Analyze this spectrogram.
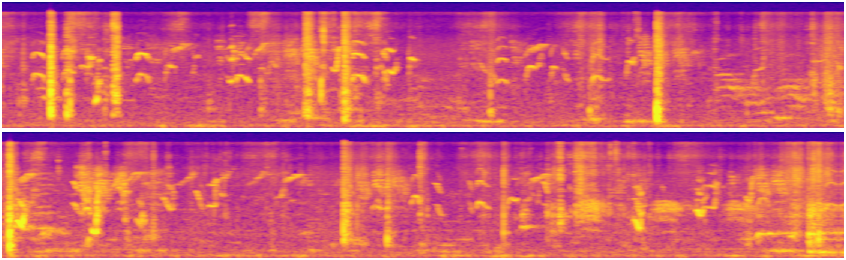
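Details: Several partridge chicks playing, giving many short, sharp twittering peeps that rise and fall, scattered densely throughout, mixed with frequent dry clicks and tapping sounds.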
